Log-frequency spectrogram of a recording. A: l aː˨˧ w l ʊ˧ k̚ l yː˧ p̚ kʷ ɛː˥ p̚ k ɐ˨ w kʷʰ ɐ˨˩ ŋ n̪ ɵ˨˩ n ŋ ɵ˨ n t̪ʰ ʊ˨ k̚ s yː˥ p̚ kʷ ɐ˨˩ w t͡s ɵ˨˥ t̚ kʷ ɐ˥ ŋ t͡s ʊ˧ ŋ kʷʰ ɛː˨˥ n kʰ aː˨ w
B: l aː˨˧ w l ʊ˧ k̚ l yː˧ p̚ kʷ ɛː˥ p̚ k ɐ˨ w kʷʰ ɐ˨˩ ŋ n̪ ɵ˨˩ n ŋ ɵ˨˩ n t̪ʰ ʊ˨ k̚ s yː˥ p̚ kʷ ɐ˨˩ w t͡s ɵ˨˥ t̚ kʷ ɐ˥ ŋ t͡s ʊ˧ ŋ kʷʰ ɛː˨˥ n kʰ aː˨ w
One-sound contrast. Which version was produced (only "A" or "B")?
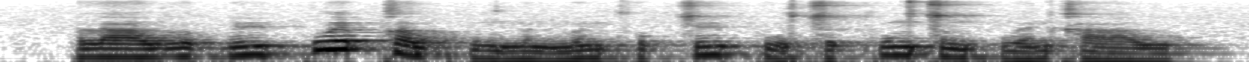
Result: A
